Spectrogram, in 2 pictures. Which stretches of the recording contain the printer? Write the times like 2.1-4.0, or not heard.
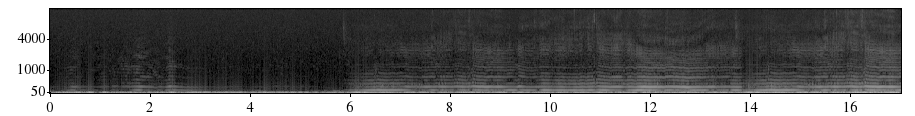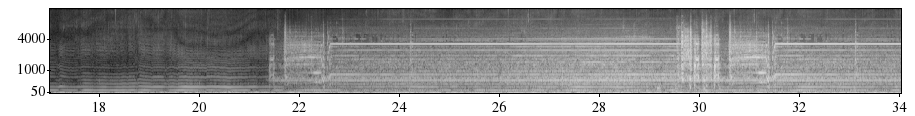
21.4-33.9.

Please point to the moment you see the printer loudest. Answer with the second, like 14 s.
30 s.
